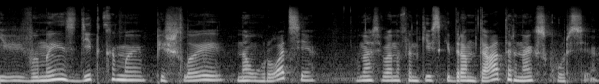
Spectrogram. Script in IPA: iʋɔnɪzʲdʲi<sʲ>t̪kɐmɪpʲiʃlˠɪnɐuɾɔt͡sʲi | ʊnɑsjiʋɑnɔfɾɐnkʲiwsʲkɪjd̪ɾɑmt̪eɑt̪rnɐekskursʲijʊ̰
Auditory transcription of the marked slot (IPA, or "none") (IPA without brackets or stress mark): none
